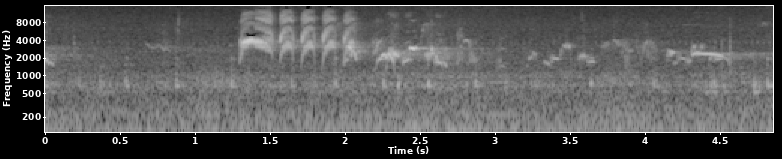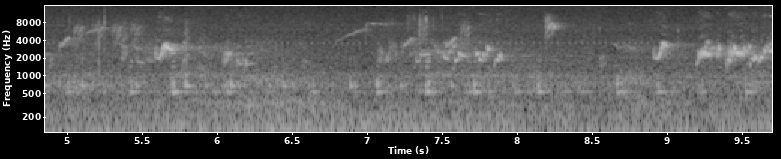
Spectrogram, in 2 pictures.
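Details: Red-whiskered bulbul of the Ché type, singing fiercely at a trap and outdoing the decoy bird, Vietnam: loud bursts of warbled, chirpy notes, then scattered shorter whistled phrases over steady background hiss.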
